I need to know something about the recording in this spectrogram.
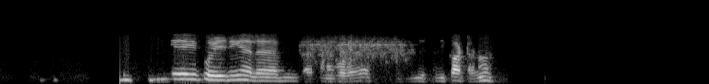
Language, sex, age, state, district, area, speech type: Dogri, male, 30-45, Jammu and Kashmir, Samba, rural, conversation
